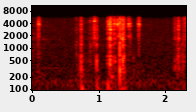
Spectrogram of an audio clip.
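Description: DLO VideoShell, a clear hard-plastic snap-on case for the iPod touch, clicking and knocking as it is handled and turned over: a quick run of sharp plastic clicks in the second half.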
